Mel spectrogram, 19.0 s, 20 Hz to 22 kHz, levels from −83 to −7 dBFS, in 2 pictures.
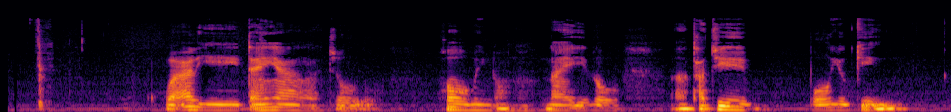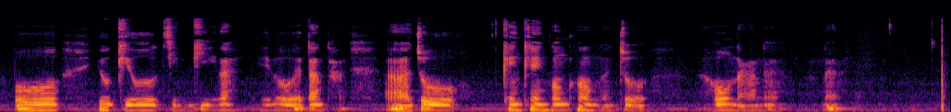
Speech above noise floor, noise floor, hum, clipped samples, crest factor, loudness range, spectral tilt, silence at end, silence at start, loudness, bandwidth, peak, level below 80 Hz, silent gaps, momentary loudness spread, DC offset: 29 dB; -54 dBFS; none; under 0.1%; 22 dB; 4 LU; -6.5 dB/octave; 0.1 s; 0.35 s; -26 LUFS; 11.5 kHz; -4 dBFS; -50 dBFS; none; 17 LU; under 0.1%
